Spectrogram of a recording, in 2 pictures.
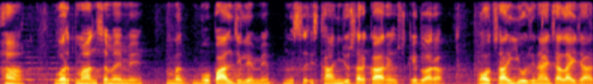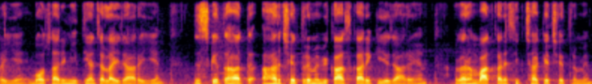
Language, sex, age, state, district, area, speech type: Hindi, male, 45-60, Madhya Pradesh, Bhopal, rural, spontaneous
